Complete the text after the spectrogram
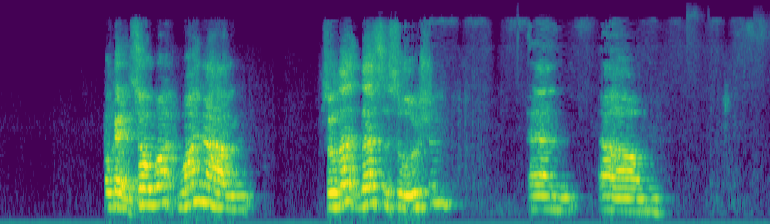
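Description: A man speaks calmly and clearly, close by.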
